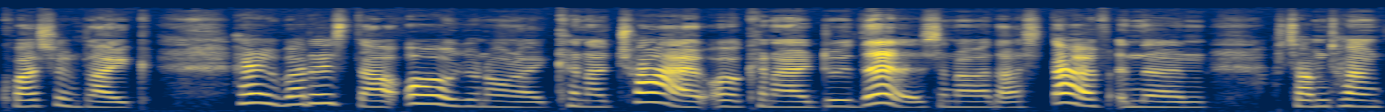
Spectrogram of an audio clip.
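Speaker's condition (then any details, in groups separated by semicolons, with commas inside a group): Hearing impairment with speech impairment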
